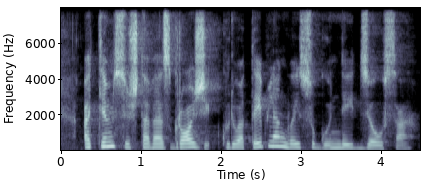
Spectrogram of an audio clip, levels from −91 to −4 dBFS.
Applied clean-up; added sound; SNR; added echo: none; none; none; none.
